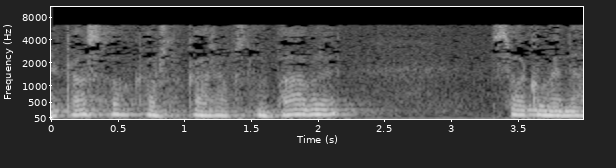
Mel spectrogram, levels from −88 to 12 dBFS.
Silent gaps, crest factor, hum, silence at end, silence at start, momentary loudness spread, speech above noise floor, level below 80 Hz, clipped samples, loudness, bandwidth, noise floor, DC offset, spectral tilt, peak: none; 14 dB; none; 0 s; 0 s; 7 LU; 28 dB; -38 dBFS; under 0.1%; -14 LUFS; 6.6 kHz; -39 dBFS; 0.7%; -6.5 dB/octave; 0 dBFS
